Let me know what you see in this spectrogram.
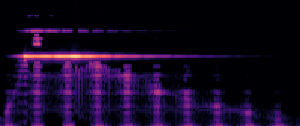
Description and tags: Multisamples created with subsynth. Eerie horror film sound in middle and higher registers.
evil, synthesis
